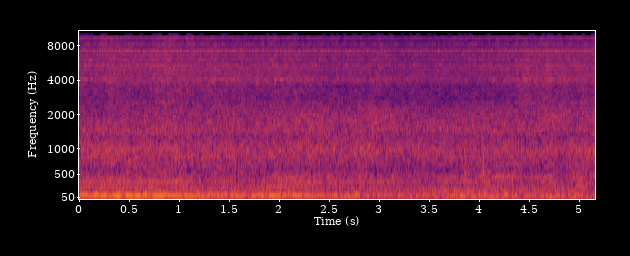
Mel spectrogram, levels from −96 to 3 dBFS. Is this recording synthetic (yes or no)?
yes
